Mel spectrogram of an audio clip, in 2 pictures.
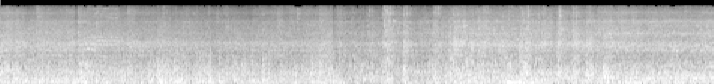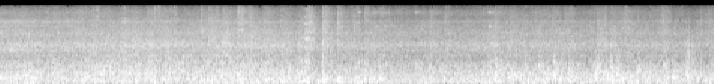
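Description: Passenger train coach running along the track, heard from its open doorway: a steady rumble and rattle of wheels on rails, with scattered clicks as the wheels pass over rail joints.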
